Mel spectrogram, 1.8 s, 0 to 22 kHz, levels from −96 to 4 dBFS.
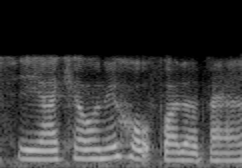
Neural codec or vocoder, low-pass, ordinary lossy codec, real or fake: none; 5.4 kHz; Opus, 16 kbps; real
